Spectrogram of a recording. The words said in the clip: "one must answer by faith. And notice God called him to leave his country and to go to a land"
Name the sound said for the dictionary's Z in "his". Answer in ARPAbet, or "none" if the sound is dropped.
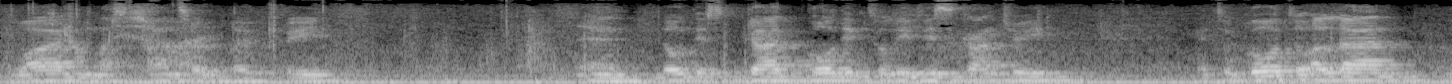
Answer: S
